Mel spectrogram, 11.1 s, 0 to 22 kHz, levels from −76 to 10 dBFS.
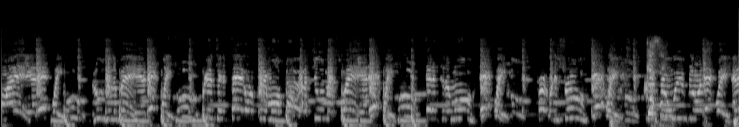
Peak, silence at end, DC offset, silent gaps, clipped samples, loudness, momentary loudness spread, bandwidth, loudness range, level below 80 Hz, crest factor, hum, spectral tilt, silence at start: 0 dBFS; 0 s; under 0.1%; none; under 0.1%; -19 LUFS; 7 LU; 7 kHz; 2 LU; -42 dBFS; 20 dB; none; -5.5 dB/octave; 0 s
